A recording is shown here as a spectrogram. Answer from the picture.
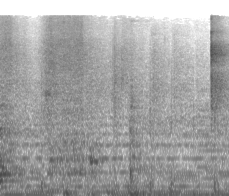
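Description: Background music with steady low tones, under a soft hiss of water running from a garden-hose spray nozzle into a terrarium's water bowl.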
